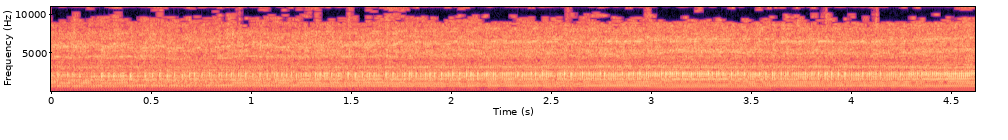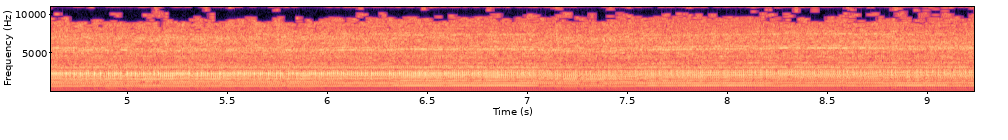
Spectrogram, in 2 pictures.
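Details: Murray M2510 two-stroke string trimmer after no-start fix (broken choke lever); loud, steady buzzing holding even speed with no misses or sputter; running cleanly.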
